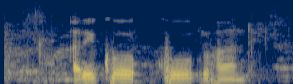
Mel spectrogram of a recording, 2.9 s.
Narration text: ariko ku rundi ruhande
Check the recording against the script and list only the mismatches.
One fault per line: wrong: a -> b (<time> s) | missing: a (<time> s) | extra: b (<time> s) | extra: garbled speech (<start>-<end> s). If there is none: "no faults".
missing: rundi (1.8 s)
